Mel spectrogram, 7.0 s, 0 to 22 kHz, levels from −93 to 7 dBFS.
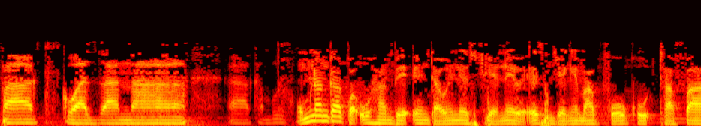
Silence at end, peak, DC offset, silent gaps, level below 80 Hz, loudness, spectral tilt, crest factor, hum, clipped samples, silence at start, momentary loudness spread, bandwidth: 0 s; -6 dBFS; under 0.1%; none; -40 dBFS; -23 LUFS; -6 dB/octave; 16 dB; none; under 0.1%; 0 s; 13 LU; 5.8 kHz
